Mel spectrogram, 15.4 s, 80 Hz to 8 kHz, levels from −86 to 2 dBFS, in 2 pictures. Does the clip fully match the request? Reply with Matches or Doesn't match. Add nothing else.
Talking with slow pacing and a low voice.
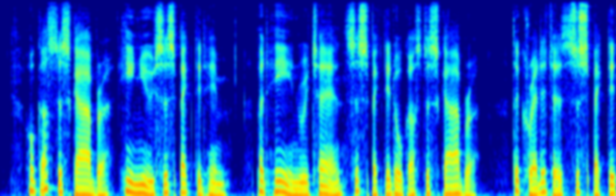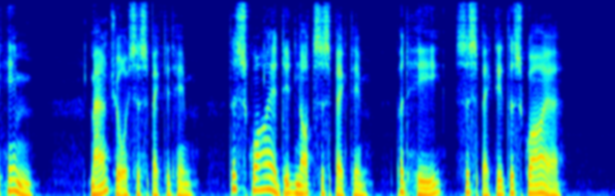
Matches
